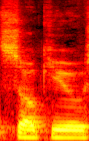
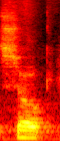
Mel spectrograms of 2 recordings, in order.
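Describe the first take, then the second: First: The word is said with two syllables. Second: The word is said with one syllable. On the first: "Some people said soak you" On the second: "Some people said soak"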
